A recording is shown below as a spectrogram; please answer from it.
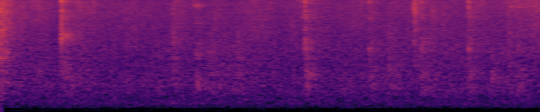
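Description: Marker pen writing on a whiteboard: a string of short, faint ticks and taps as the strokes are made, with one sharper click at the very start.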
